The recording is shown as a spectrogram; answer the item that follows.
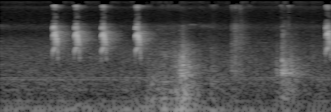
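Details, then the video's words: Bar-winged prinia, Indonesia, used for luring and training birds: four quick, sharp chips close together, followed by a soft broadband rustle and one final chip. "Suara masteran dan pikat burung Prenjak lancur"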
